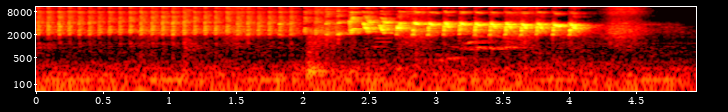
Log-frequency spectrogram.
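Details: Lovebird in a long chattering song (ngekek): a rapid, even stream of high dry pulses, about three per second, that swells louder and brighter midway, holds for two seconds, then breaks off abruptly into quiet.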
